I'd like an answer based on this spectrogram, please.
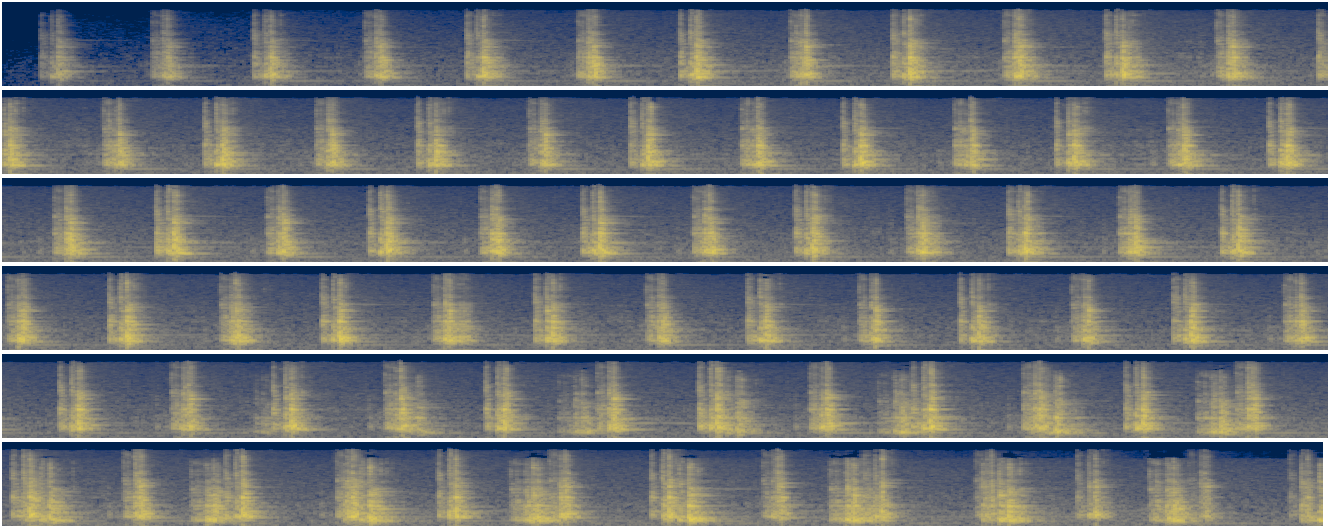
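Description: Even, mechanical ticking, about three ticks a second. A little past two-thirds of the way in, a second, off-beat run of ticks joins and the ticking grows busier.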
